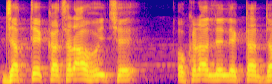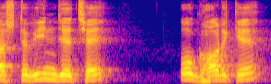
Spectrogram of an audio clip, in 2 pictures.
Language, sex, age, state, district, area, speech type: Maithili, male, 30-45, Bihar, Madhubani, urban, spontaneous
